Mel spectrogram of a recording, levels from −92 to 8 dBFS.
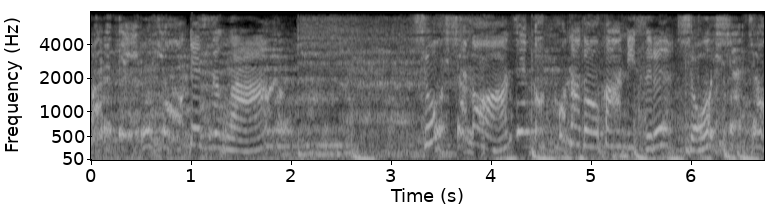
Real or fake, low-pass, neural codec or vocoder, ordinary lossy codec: fake; 7.2 kHz; codec, 16 kHz, 16 kbps, FunCodec, trained on Chinese and English, 50 frames a second; AAC, 32 kbps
